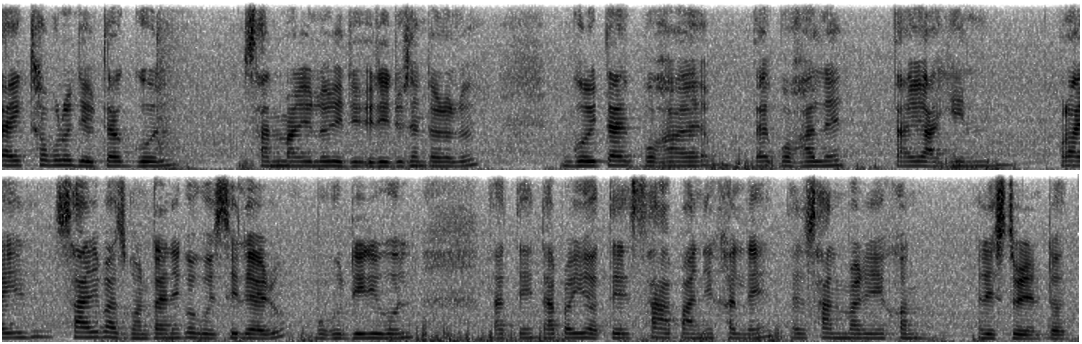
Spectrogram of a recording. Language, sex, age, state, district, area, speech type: Assamese, female, 30-45, Assam, Nalbari, rural, spontaneous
